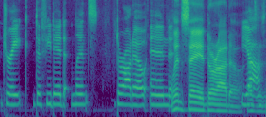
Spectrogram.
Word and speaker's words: Lince Dorado: Lindsay Dorado.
